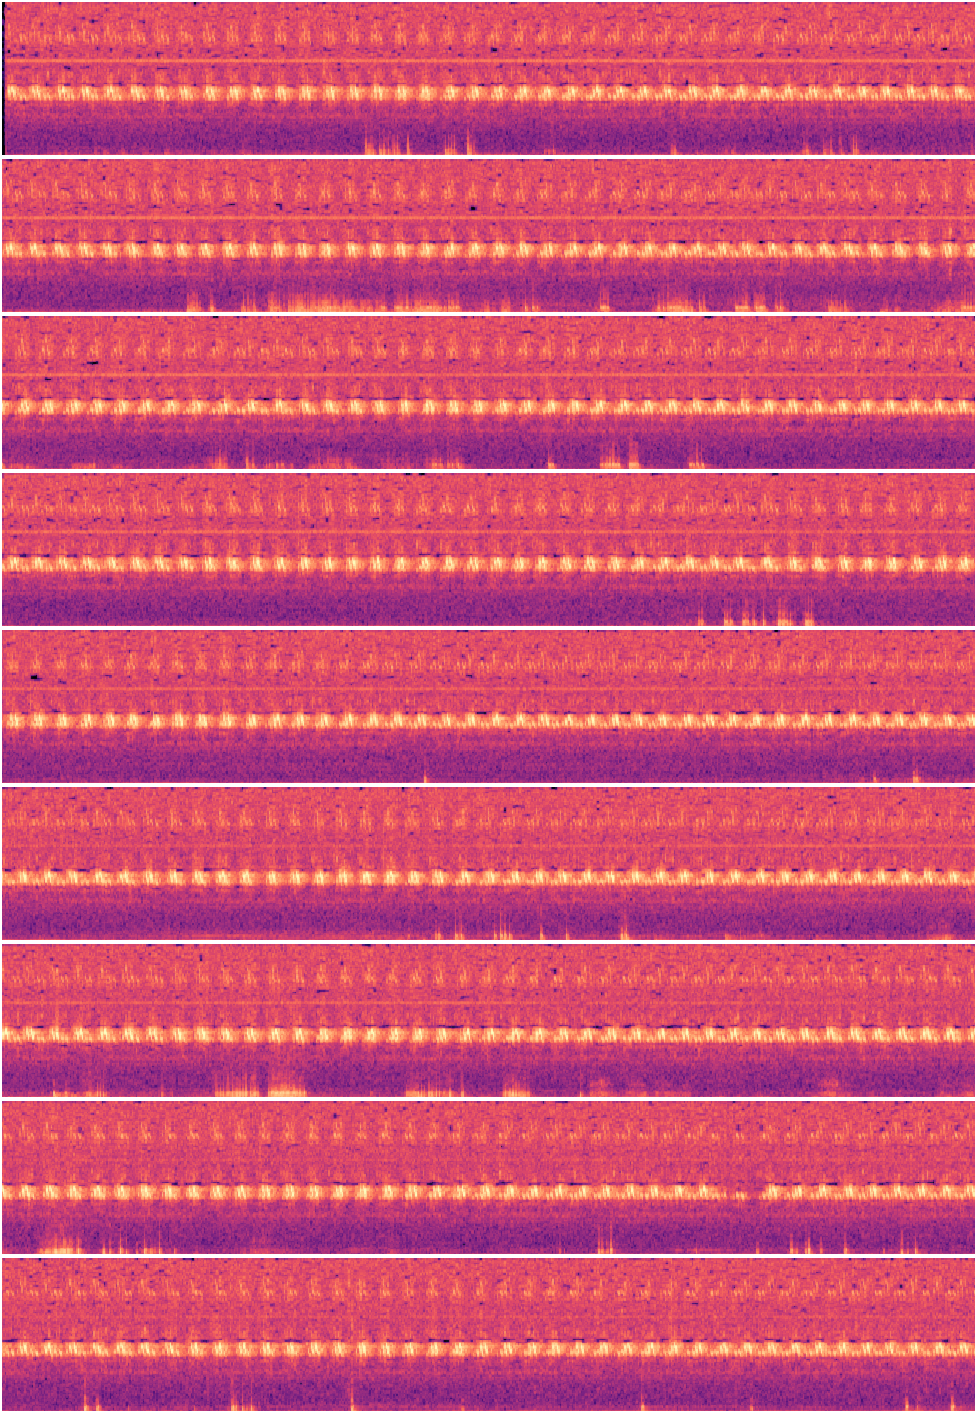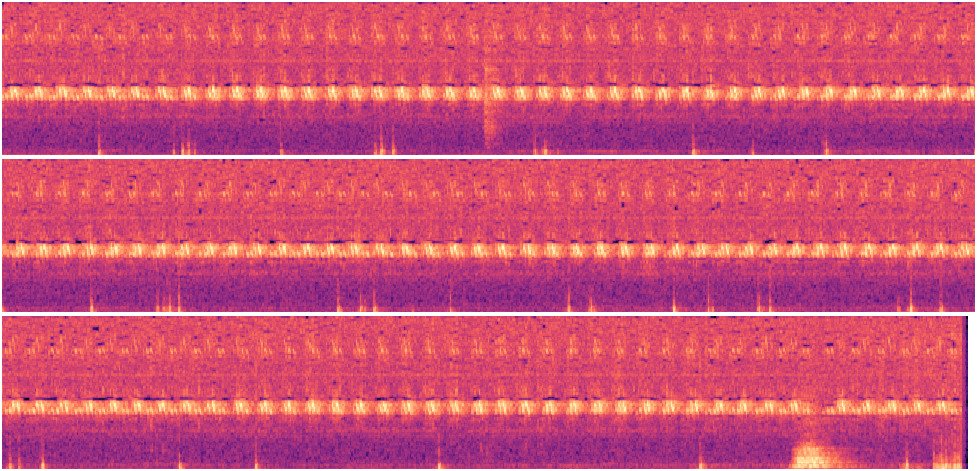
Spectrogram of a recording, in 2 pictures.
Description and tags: Night noises crickets
The singing of Crickets
Singing-crickets, Crickets, Night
